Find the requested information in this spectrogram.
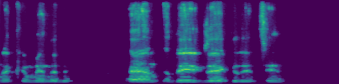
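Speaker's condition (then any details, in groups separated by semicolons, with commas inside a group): ALS; onset in hands and arms, tracheostomy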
